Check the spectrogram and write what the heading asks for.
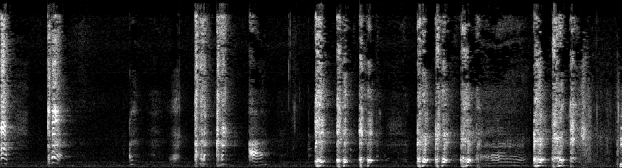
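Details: Voluntary cough from an infant who is getting mad: a run of short, forced coughs mixed with fussy vocal sounds, a deliberate cough for attention.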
